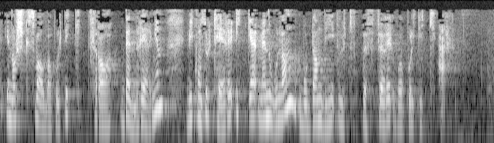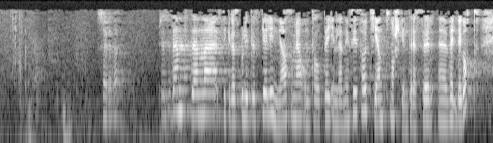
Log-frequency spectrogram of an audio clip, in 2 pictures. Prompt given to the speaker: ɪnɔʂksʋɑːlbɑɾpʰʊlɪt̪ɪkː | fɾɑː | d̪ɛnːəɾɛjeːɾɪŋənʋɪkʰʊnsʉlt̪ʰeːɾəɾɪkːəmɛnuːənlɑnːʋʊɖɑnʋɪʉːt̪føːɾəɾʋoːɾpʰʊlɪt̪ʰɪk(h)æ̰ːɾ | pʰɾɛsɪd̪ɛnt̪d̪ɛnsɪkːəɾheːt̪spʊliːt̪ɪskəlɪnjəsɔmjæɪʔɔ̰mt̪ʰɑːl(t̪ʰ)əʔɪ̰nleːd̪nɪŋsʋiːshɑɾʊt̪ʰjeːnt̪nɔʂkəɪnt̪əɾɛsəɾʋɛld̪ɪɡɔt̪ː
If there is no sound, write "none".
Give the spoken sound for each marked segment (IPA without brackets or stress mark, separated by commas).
h, t̪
